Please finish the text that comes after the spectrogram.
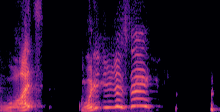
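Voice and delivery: very high, slow stunned question; shocked disbelief. Retold or imitated. Speaker retelling his shock at a stranger's threat, high, slow disbelief. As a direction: squeak it out in disbelief. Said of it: "I was like".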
